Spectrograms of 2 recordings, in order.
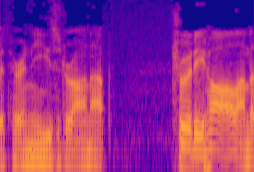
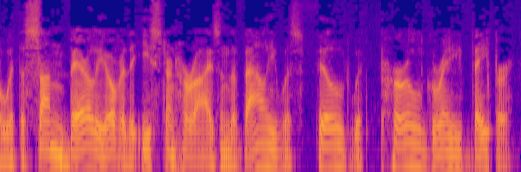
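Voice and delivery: plain reading voice

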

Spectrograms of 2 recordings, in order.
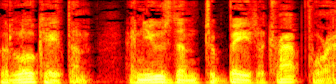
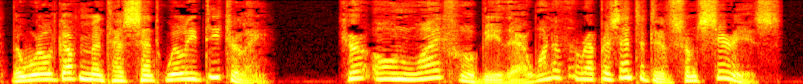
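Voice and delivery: high, louder French voice, amazed; surprised Frenchman; 11 semitones higher, 4 dB louder than usual. Acted. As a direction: tell Fuchs about the conference in surprise. Saint Clair informing surprised Fuchs.

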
